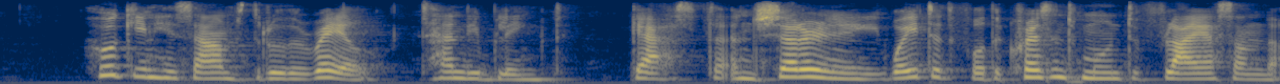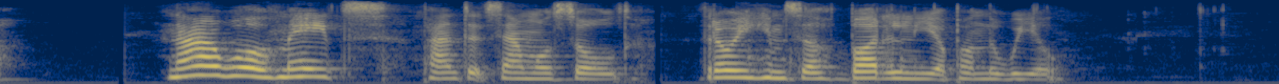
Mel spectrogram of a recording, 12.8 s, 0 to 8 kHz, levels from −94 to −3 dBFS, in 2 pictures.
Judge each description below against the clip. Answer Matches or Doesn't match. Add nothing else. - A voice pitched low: Doesn't match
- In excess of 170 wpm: Doesn't match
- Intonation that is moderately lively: Matches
